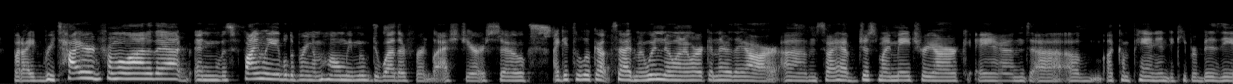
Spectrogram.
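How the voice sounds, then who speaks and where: In a quiet background, a woman with an American accent talks at a very fast pace with a bright, sharp tone and a medium pitch. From Chicago area, Illinois. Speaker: graduate writing student. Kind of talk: casual self-introduction.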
